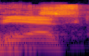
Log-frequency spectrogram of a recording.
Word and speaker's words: Viescas: I'm saying Viescas. Yes. You crushed it. Sebastian Viescas.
